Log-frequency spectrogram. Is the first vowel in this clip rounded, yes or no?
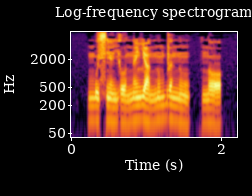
yes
